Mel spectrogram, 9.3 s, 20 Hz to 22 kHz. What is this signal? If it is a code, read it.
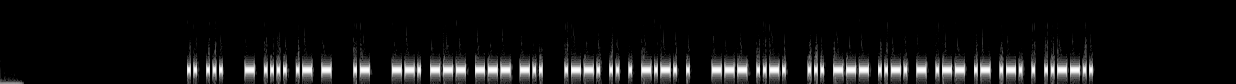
Morse code, heard as a keyed tone, about 48 wpm, 700 Hz. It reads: IS THAT A GOOD PIECE OF SOFTWARE?
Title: Sentences from Top 1000 Words - Review Part 3 - 50wpm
